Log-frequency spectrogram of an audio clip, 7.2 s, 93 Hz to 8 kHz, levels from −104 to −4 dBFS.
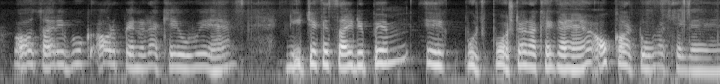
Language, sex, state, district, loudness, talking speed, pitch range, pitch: Hindi, female, Bihar, East Champaran, -26 LUFS, 190 wpm, 220-260 Hz, 230 Hz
